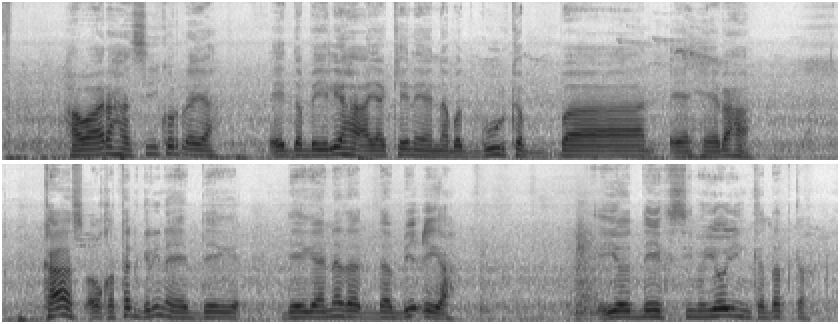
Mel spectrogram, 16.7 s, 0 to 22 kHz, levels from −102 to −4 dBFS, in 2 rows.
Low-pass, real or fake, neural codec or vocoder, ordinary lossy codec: none; real; none; none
